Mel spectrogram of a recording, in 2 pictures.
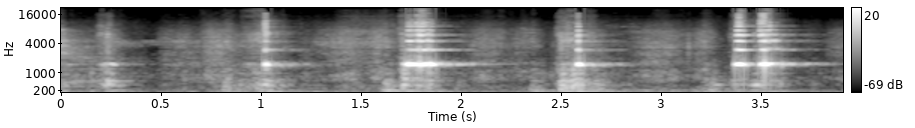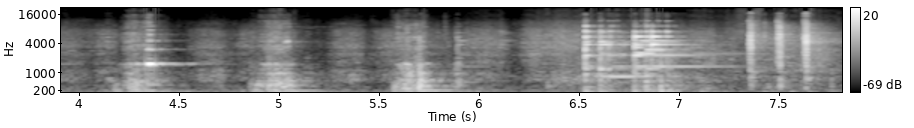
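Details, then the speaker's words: Honda VFR 800Fi 5th-gen V4 motorcycle, crashed bike being readied for a trip: sharp dry high creaking squeaks about once a second from old, stuck, rusty front axle bolts binding. "Do you hear that sound? Sound of old. Old and stuck."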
